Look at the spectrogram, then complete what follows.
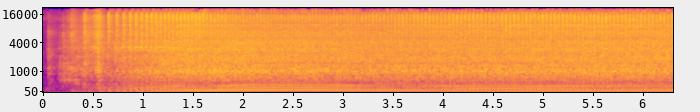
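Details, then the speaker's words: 1988 MTD self-propelled mower single-cylinder engine, cylinder head just refitted, running on premixed fuel, catching within a second and settling into a steady, even, clean run. "okay so it runs not too bad"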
